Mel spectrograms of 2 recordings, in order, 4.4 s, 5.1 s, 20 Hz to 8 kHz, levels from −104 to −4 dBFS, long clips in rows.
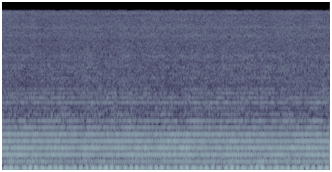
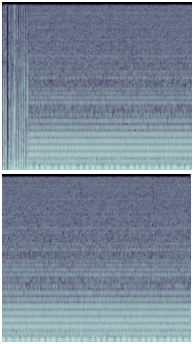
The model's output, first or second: first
